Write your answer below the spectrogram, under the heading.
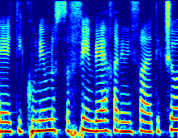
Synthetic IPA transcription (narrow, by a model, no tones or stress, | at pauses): t̪ikunimno̞safimbejaχad̪imisʁalat̪ikʃo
